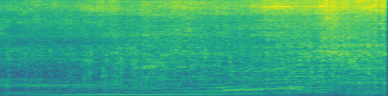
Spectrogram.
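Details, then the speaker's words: Abandoned Yamaha Breeze ATV on a cold Wisconsin day, test-driven after fixes: the engine pulls up smoothly through a rising rev and holds an even note under load, with no misfire or knocking. It runs, drives and all gears work; normal running. "well there we have it runs drives everything works"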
